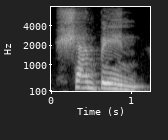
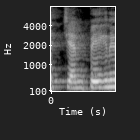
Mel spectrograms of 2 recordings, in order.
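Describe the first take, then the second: First: The right way, शैंपेन, drawn out; correct pronunciation. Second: चैंपेगने read letter by letter as "chaim-peg-ne"; the wrong, spelled-out way, चैंपेगने; spelling-based mispronunciation. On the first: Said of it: "ये क्या है?". (शैंपेन का सही उच्चारण, धीरे से) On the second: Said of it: "नहीं कहना". (चैंपेगने, गलत अक्षरशः उच्चारण) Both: Shown as a demonstration.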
